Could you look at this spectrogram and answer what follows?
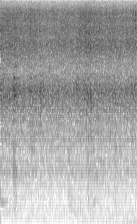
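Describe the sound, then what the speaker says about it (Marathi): Ginger garlic paste fries in hot oil with bay leaf and curry leaves, giving a steady, bright hiss and sizzle at moderate level with faint stirring scrapes, and no talking. "आणि हे आहे अद्रक लसूणचं पेस्ट. याला आपल्याला हलवून घ्यायचं."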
